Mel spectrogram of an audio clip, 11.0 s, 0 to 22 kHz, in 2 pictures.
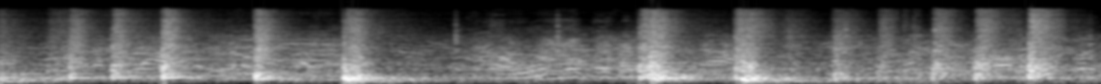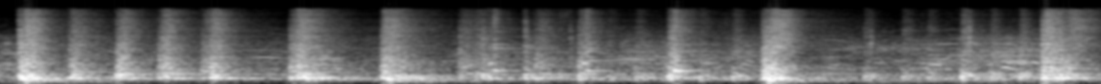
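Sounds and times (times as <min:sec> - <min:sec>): group of drums beating: 0:00.0 - 0:02.4, 0:03.1 - 0:11.0
people's voices: 0:00.0 - 0:11.0.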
